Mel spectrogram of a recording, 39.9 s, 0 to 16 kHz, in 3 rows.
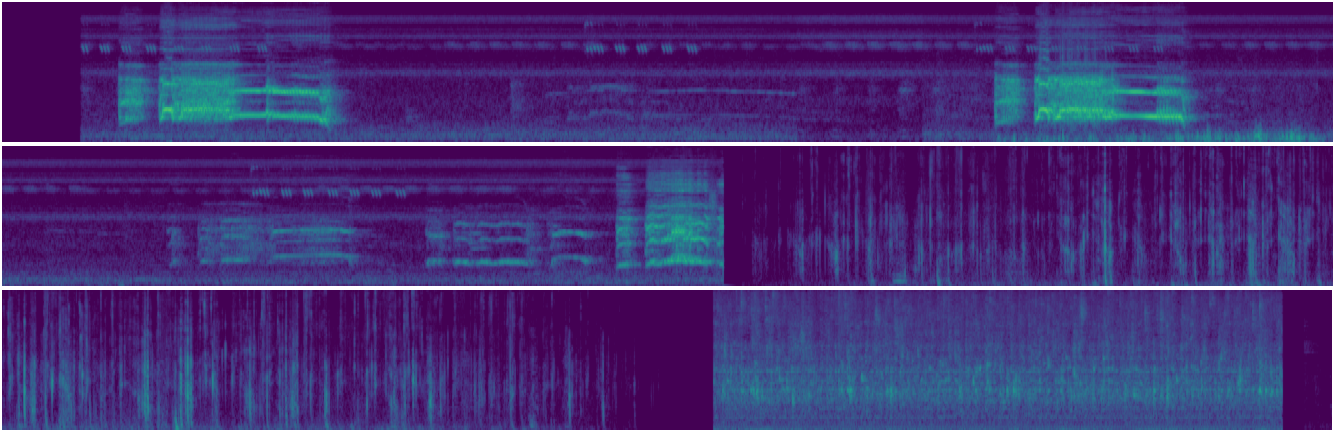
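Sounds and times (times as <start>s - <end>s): rooster crowing loudly: 1.1s - 3.5s, 5.4s - 8.0s, 9.9s - 12.2s, 15.0s - 20.6s.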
